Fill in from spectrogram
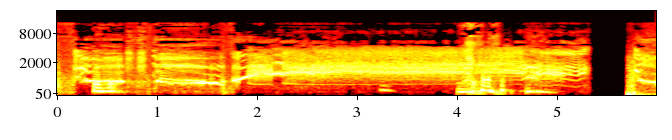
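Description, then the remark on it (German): A dubbed human voice imitates a large dog howling and screaming while its nails are clipped, with loud groaning wails and whimpers building into a long, drawn-out shriek, then short cries before cutting off abruptly. “So, falls ihr es nicht gesehen habt, da wird ein kleinen, wunderschönen, großen Hund die Fußnägelchen geschnitten. Und der schreit. Schön synchronisiert.”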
